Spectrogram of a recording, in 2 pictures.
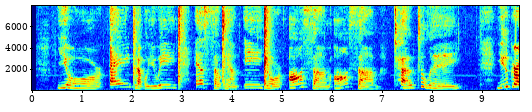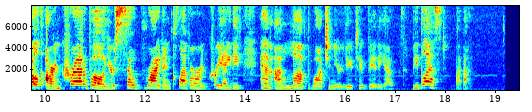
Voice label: voice message surprise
